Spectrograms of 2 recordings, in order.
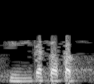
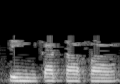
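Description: First: The final t ends with no vowel after it. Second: The final t is followed by an i vowel. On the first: "ini juga artinya sukun" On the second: "Kemudian di kasrah"

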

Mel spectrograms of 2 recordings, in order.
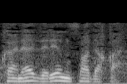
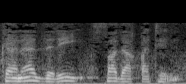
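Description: First: The first word ends with an added n sound. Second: The first word ends without an added n sound. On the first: A vow, namely charity, with charity explaining the vow. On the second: A vow whose content is charity.

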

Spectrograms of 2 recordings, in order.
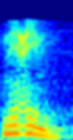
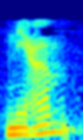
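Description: First: The second vowel is a close 'i' sound. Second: The second vowel is an open 'a' sound. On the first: The word is treated like a verb. "mengkasroh nunnya dan juga ainnya" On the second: This is the form of the Kinanah dialect. "itu lughahnya kinanah"

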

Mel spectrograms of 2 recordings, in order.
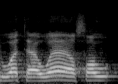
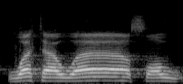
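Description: First: The vowel after w is tilted toward e. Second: The w and its vowel sound thin and light. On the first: The speaker calls it wrong. "لا نقللها ولا نميلها، لا نقول وتواصوا" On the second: The speaker calls it right. "وإخراجها مرققة هكذا"

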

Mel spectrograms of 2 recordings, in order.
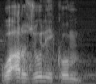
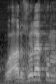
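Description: First: The vowel after arjul is an i sound. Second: The vowel after arjul is an a sound. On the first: The feet are grouped with the wiping of the head. "مكسوره" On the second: The feet are to be washed like the face. "مفتوحه"

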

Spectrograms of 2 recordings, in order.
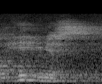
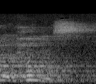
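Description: First: The word has i first, then i after m. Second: The word has u vowels after both consonants. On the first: This is another form used by language scholars. "أو كسره" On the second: This is the everyday local pronunciation. "احنا طبعا نقول الحمص بضم الحاء"

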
